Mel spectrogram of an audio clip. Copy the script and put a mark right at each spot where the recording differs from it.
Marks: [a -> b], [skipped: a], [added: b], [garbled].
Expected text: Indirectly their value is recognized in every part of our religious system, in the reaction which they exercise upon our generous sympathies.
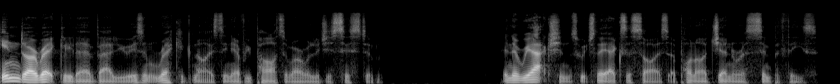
Indirectly their value [is -> isn't] recognized in every part of our religious system, in the [reaction -> reactions] which they exercise upon our generous sympathies.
